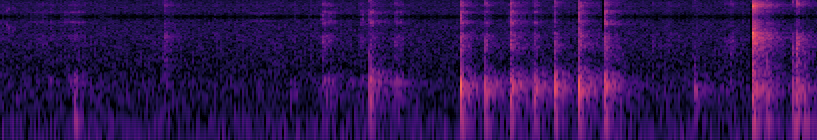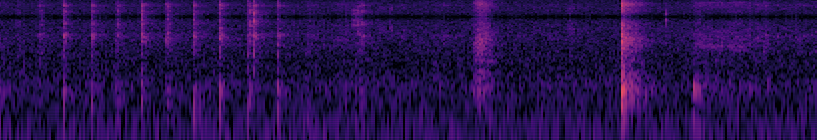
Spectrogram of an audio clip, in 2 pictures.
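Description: Metal measuring cup tapped quickly against the rim of a small metal paint can, about eight light taps in a second, to knock the last powder out. This is followed by a couple of sharp single clinks of metal utensils handled and set down, one about halfway and one near the end.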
